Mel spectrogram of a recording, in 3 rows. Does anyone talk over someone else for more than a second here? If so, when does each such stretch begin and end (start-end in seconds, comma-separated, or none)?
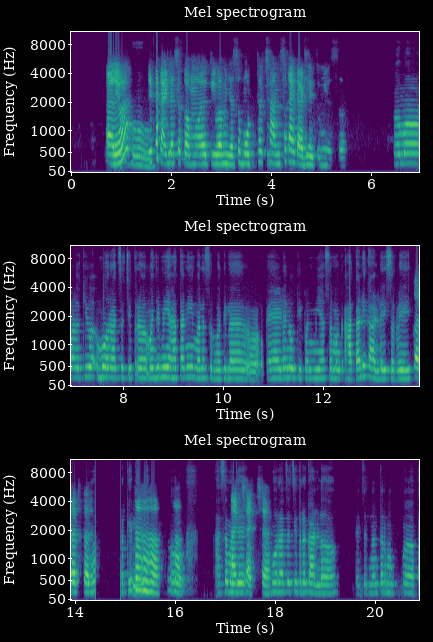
none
